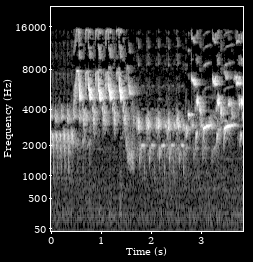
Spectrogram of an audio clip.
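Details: Song of a Timbrado canary: a short rattle gives way to loud, high, rapidly repeated sweeping notes, then a lower pulsed roll and a high chattering trill at the end.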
